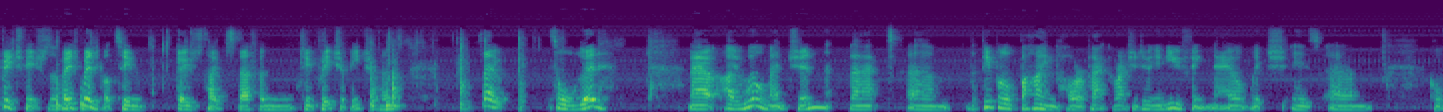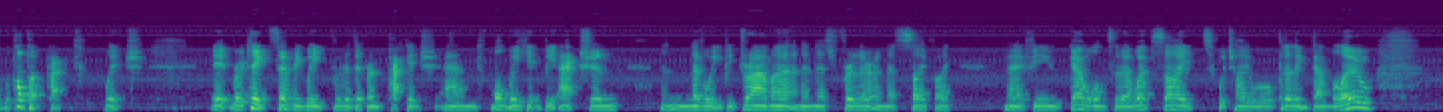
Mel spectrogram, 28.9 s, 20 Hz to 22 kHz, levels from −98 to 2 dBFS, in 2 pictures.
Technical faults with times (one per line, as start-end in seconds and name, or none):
0.00-28.87 timecode bleed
